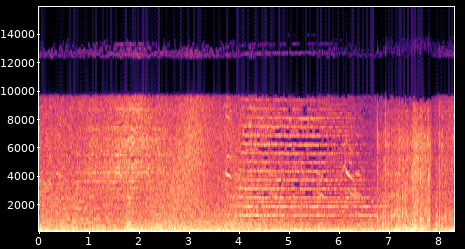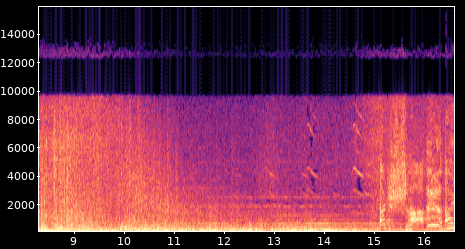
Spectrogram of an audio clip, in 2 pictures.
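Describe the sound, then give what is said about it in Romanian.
A storm at sea with crashing waves, as a fishing boat is driven toward sharp rocks. A loud, dense, continuous roar carries deep booms, with a few sustained tones running through it. “Furtuna asta este binevenită. Peștilor nu le pasă de vremea rea, dar șalupa o să se sfărâme de stâncile acelea ascuțite.”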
